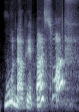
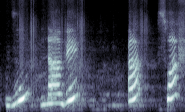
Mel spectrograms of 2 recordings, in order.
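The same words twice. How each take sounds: First: It is said at a normal speaking speed. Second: It is said slowly, word by word.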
